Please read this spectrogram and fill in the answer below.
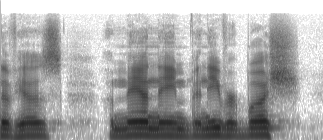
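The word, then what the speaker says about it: Vannevar: his a man named vver Bush some people like to pronounce that vavar bush but the correct pronunciation or at least Mr uh Dr uh Bush's pronunciation was vver uh vver Bush uh was uh a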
